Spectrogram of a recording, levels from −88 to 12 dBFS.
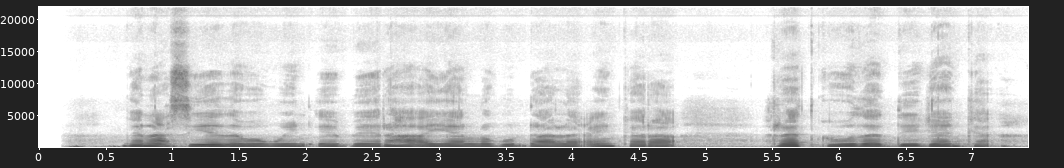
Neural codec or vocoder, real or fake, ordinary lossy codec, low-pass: none; real; none; none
